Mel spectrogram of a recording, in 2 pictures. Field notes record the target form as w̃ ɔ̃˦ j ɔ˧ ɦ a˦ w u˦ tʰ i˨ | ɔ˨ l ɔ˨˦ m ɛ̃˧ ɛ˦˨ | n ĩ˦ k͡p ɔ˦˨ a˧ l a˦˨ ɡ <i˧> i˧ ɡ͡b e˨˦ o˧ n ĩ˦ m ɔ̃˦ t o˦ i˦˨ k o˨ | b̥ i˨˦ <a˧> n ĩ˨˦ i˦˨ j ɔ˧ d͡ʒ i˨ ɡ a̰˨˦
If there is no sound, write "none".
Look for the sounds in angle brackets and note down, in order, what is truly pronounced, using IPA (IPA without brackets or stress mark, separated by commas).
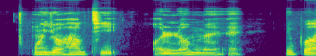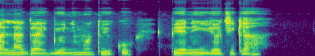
a˧, ɛ˧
